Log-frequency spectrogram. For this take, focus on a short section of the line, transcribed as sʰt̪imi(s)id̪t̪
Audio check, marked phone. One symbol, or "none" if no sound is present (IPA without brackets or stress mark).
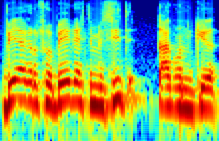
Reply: s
